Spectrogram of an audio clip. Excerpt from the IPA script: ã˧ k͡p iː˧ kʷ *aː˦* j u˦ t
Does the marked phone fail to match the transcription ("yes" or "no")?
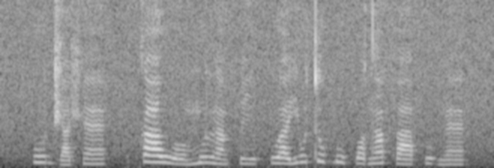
yes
